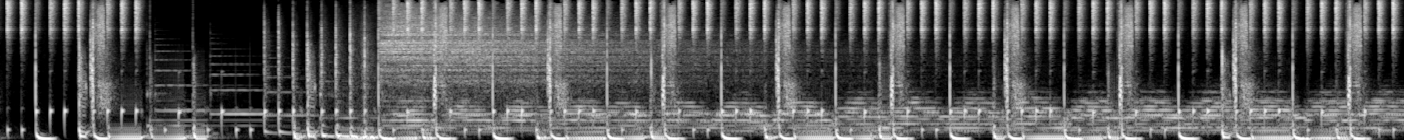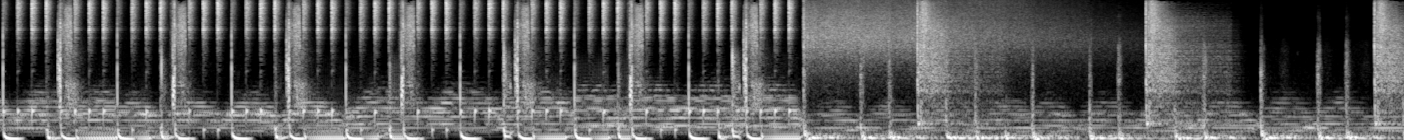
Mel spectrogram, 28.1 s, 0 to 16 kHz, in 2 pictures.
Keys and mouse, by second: 3.8 click, 5.9 click, 8.9 click, 11.8 click, 13.3 click, 16.5 click, 18.3 click, 27.2 click.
